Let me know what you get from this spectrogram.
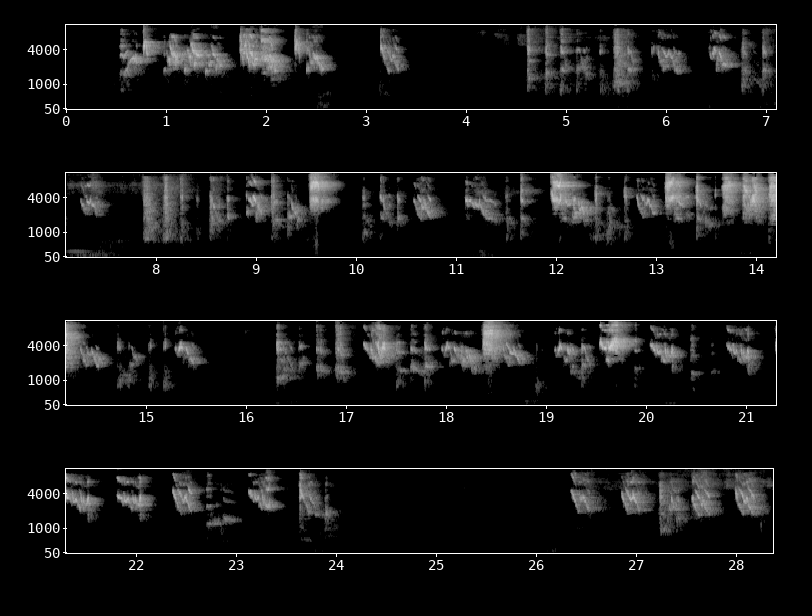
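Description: Birds chirping and twittering in quick, high runs, falling silent twice for a second or two.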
